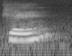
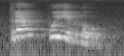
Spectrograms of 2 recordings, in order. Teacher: Mas quando ele aparece, o QUA, o U aparece, aí você não fala que, nesse caso, é um dígrafo. Quando você fala quem, o QU tem o som de K, quem. Mas quando você fala tranquilo, o QU tem o som de quilo, o U aparece.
